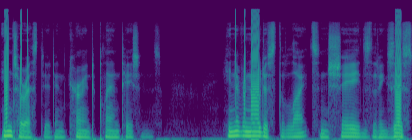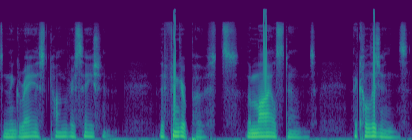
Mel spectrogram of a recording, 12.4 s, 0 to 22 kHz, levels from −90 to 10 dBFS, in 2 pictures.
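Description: Integer overflow strikes the speech six times: 0.07 to 0.41 s, 3.53 to 3.88 s, 5.94 to 6.01 s, 8.79 s, 10.13 to 10.18 s and 11.78 s. Loud peaks pushed about 1 to 6 dB past the integer limit wrap to the opposite extreme instead of being held flat, giving violent cracks harsher than clipping. On the waveform, peaks snap from top to bottom rail; the spectrogram shows full-height vertical broadband streaks.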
